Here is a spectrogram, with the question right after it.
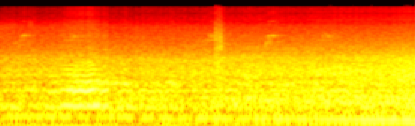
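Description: A red-tailed bumblebee gives a low, droning buzz that swells briefly, then settles into a steady hum.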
